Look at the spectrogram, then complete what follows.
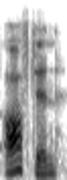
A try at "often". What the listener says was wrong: it's often. The T is silent.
